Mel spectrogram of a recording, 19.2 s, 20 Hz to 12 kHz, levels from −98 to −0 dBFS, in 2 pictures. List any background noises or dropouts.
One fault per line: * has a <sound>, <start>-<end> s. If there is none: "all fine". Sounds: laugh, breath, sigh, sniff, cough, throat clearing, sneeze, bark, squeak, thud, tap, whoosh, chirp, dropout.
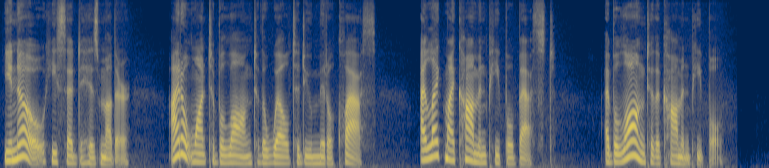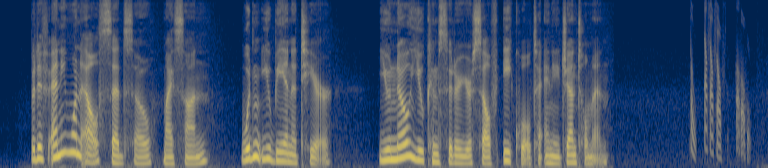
* has a chirp, 18.2-19.0 s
